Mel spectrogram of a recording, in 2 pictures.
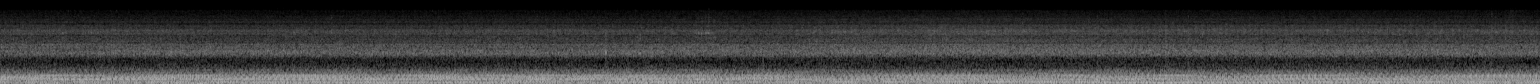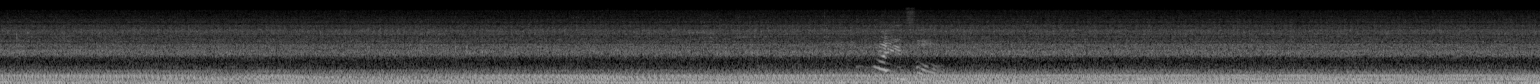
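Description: Steady drone of a Nord Noratlas transport's twin Bristol Hercules radial engines, heard from inside the cabin. About three-quarters of the way through there is one short squeak that glides downward.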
